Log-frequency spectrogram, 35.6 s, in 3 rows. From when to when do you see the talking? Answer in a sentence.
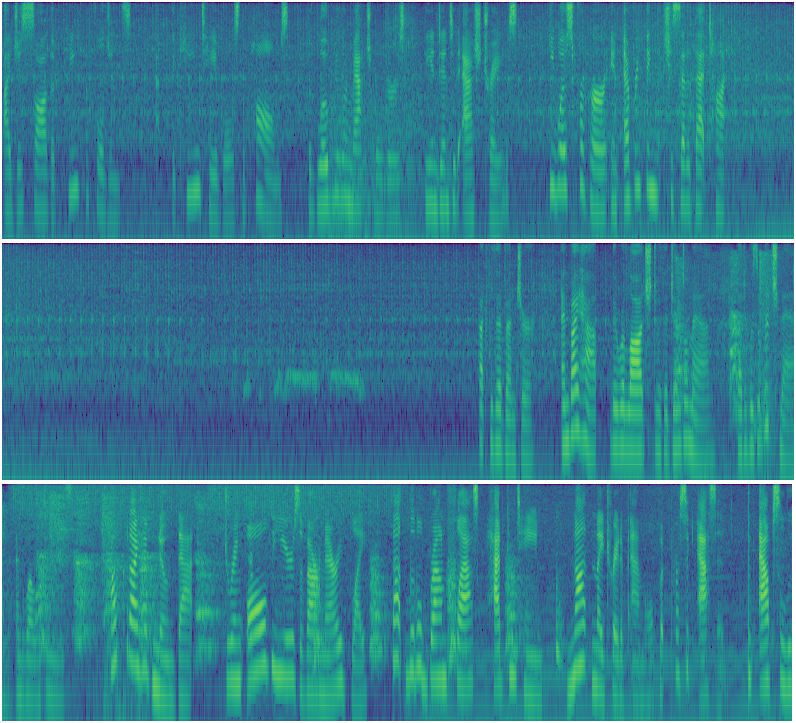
You can hear the talking from 0.0 to 10.8 s and from 19.0 to 35.5 s.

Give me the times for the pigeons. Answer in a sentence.
The pigeons can be heard from 15.5 to 17.4 s.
